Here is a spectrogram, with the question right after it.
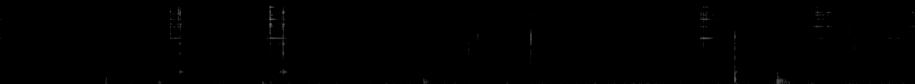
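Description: Gloved fingertips tap and clink on the wall of a tall, hollow, clear drinking glass held in a gloved hand; the glass is empty apart from a little residue. The clip has quiet, bright, high glassy clinks with very short ring, scattered among faint soft taps and low thuds.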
